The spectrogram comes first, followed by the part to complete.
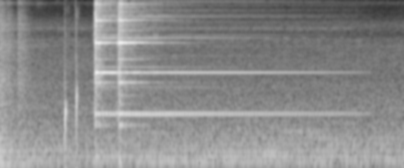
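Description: Subscribe-button overlay sound effect: two quick rising chirps about half a second in, then a bell struck twice about a second in, its ring fading out over about two and a half seconds.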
